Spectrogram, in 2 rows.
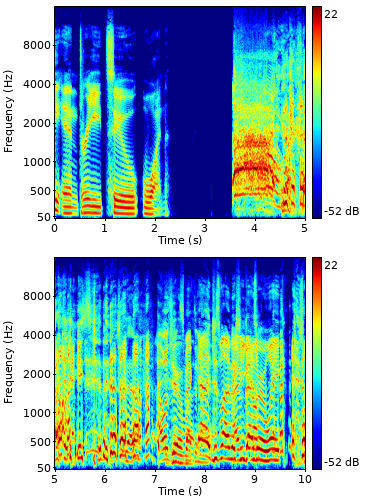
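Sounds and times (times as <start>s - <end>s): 
speech: 0.0s - 2.3s, 3.6s - 10.0s
person screaming loudly: 3.6s - 4.7s
laughter: 4.1s - 10.0s.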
